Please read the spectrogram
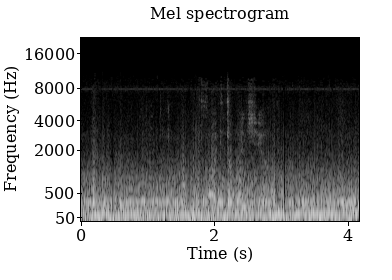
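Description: Steady low rumble of road and engine noise heard inside a car's cabin while it drives at highway speed.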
